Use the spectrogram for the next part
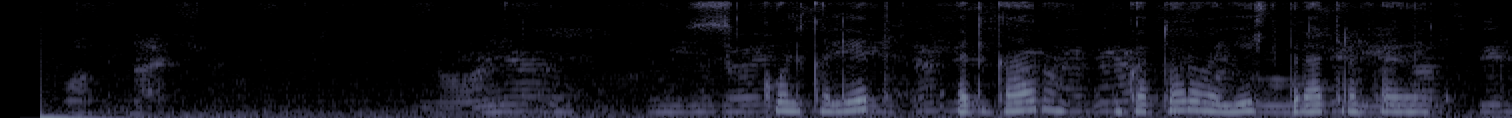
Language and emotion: Russian, neutral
